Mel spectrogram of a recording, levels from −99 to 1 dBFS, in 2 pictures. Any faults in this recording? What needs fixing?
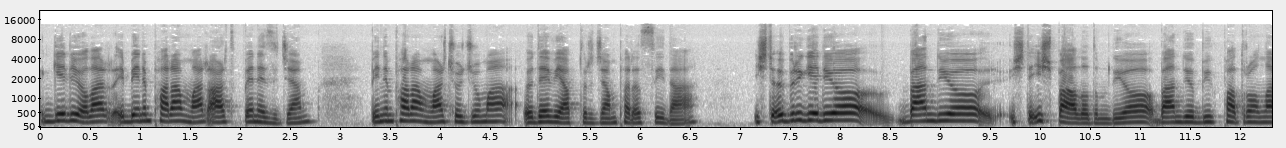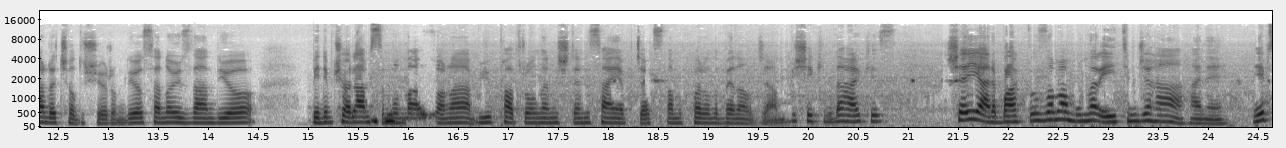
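Echo leak: the far end's echo canceller likely let part of its loudspeaker pickup through and sent it back. From 15.62 to 21.48 s, 21.89 to 23.35 s and 23.75 to 24.64 s, a faint copy of the speech trails by about 310 ms, around 30 dB down, rising to about 25 dB down in the last stretch.

Speech suppressed in double talk: with both sides talking at once, the echo canceller likely could not separate the local talker from the loudspeaker echo and turned everything down. From 16.0 to 16.28 s the speech dips by roughly 10 dB.

Better echo cancellation with proper double-talk detection, or a headset on the loudspeaker side, would prevent both.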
